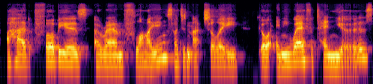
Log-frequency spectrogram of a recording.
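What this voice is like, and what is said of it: British (UK) English accent. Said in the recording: “as you can hear my accent, I'm from the UK”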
